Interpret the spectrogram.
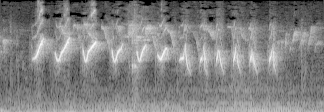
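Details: Leafbird song intended as therapy for young birds: a rapid series of clear rising and falling whistled notes, about four each second, gradually becoming shorter and softer.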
